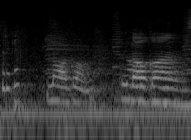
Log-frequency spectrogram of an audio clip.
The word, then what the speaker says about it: lagom: Lagom. Lagom. So A is almost like O.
